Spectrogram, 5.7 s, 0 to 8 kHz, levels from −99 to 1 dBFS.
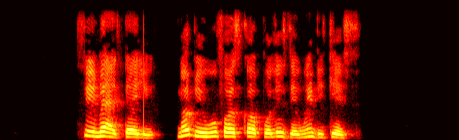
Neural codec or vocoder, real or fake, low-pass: vocoder, 22.05 kHz, 80 mel bands, Vocos; fake; 7.2 kHz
